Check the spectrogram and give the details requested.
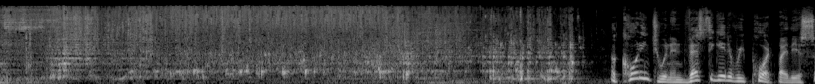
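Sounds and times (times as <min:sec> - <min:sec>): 
toilet flushing: 0:00.0 - 0:06.1
speech: 0:06.1 - 0:08.1.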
